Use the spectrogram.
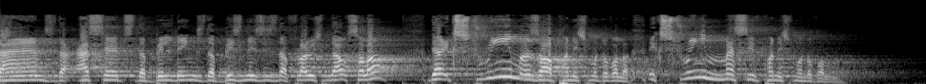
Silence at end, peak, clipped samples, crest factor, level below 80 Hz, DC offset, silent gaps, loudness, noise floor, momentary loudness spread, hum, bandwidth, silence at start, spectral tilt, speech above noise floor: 0.75 s; -2 dBFS; under 0.1%; 14 dB; -36 dBFS; under 0.1%; none; -16 LUFS; -54 dBFS; 9 LU; none; 11 kHz; 0 s; -3 dB/octave; 38 dB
